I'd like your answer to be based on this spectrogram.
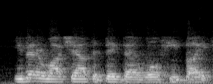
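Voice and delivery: ordinary talk, nothing marked

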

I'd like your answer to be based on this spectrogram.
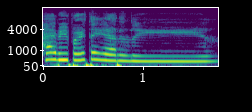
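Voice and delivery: creepy, feminine-sounding voice. Urged to say it, a speaker wishes Annalie happy birthday in a creepy Anna Faris impression. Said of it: "That's creepy".

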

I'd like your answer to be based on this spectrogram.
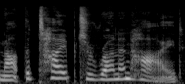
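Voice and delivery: plain

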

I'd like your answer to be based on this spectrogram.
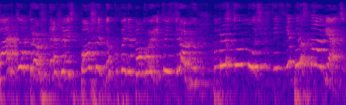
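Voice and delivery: very agitated, fed-up, upset, pitch climbing high. Speaker urging the father to go talk to his son, upset. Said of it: "jestem strasznie zdenerwowana".

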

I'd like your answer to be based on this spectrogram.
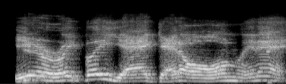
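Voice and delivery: put-on high-pitched, odd teenage West Country lad accent. Recalling how the teenage lads the speaker grew up with talked, imitating their weird accent. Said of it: "started to take on this weird accent".

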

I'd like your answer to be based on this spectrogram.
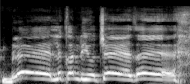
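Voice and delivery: vampire voice with a Mexican accent. Addressing everybody, the speaker slips into a character: Mexican Dracula voice. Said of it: "A Mexican Dracula is what I'm doing".

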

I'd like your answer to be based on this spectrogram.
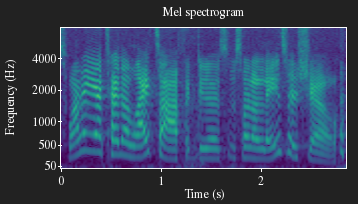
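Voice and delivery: squeaky, very high, loud fan voice. Imitating fans who asked during the season about the lights, questionable fan voice. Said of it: "That's my questionable fan voice".

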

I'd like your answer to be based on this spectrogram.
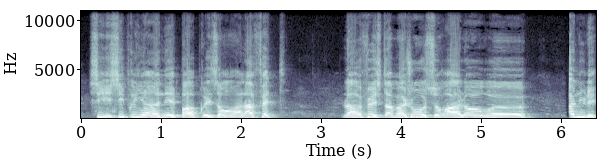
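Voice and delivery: very high, loud, slow, booming rooster voice. Storyteller voicing the rooster making his declaration to the villagers: rooster character voice. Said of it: "La déclaration du coq met tout le monde en émoi".

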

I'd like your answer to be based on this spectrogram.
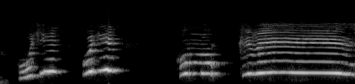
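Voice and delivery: puppet voice, pitched high.

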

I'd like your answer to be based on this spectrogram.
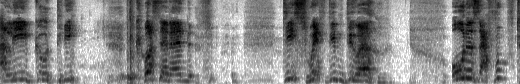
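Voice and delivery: exaggerated aggressive German. Reading a game's German blurb aloud to prove the language is aggressive: mock-aggressive German reading. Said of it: "So you can all see how over the top that language is".

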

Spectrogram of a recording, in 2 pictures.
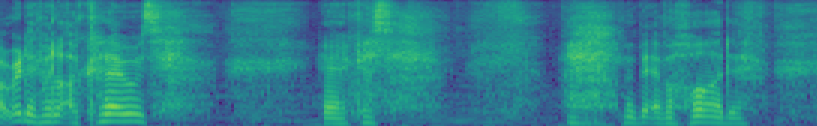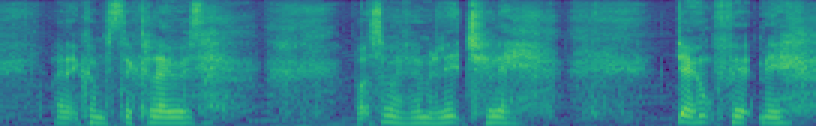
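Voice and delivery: out of breath, winded. A speaker telling viewers about their day, out of breath. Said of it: "I'm out of breath".

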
